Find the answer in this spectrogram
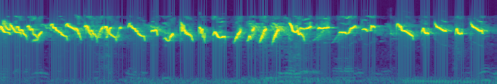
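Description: A sunbird sings a fast, unbroken stream of high, thin chirps and twittering trills, answering another bird. Faint low rumbling sits beneath.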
